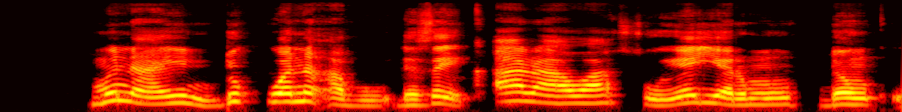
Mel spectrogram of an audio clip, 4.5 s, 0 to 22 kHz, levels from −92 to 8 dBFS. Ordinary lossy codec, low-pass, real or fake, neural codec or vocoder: none; 19.8 kHz; fake; vocoder, 44.1 kHz, 128 mel bands, Pupu-Vocoder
